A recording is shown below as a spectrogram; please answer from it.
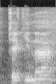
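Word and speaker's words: Shekinah: que lo usan el check in a así se pronuncia check in a es básicamente la presencia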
